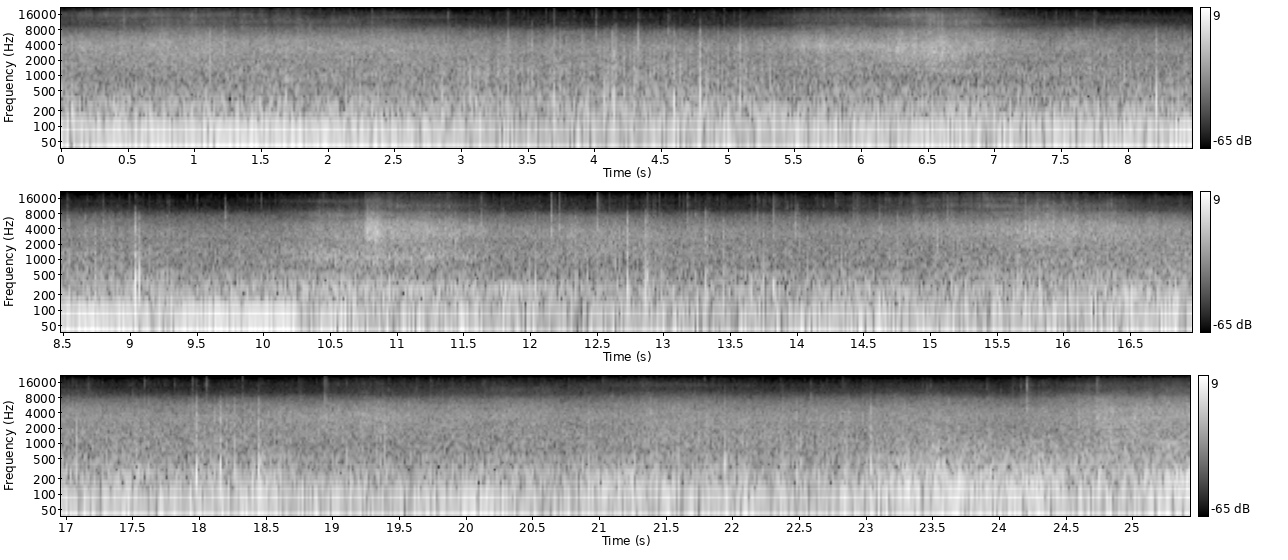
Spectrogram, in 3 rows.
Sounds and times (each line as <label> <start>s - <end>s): walking in the rain 0.0s - 25.4s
